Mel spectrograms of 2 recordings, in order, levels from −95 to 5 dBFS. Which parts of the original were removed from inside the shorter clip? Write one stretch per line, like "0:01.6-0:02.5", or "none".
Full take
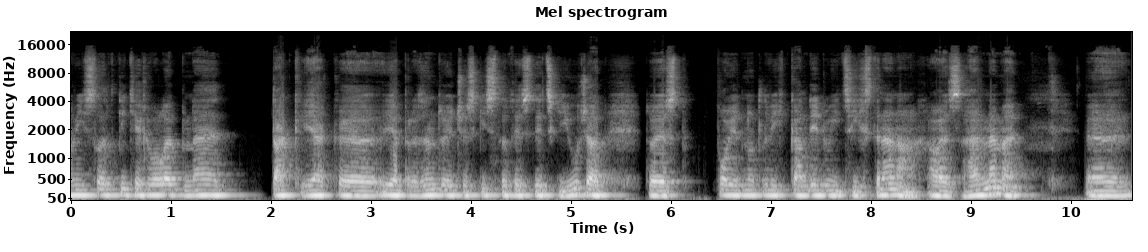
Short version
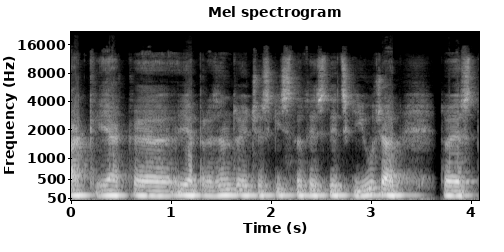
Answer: none

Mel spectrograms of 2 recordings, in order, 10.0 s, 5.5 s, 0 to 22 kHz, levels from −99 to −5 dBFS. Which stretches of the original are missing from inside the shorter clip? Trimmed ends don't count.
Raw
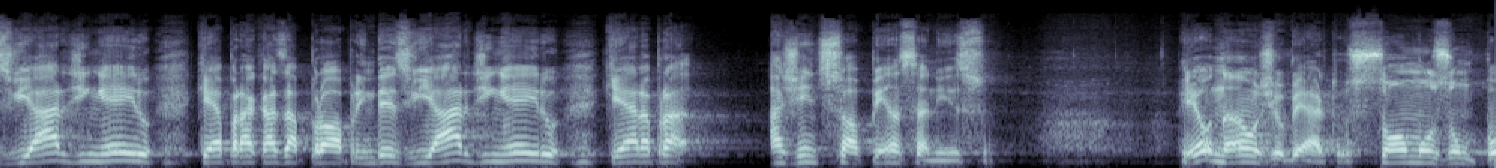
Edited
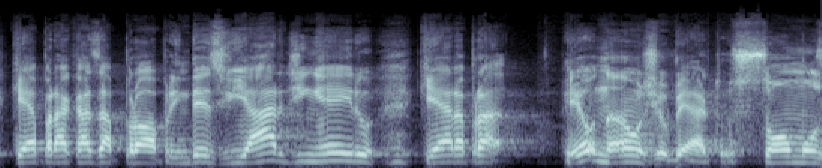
0:04.8-0:07.7

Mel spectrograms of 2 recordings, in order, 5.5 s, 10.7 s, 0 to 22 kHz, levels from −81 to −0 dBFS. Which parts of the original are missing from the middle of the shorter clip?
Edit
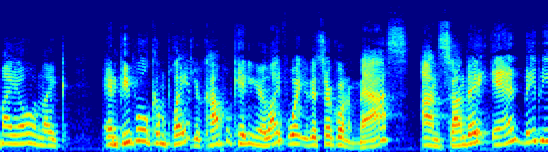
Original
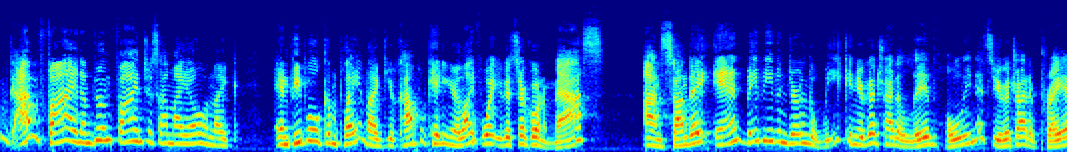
0:03.6-0:03.8
0:06.1-0:06.3

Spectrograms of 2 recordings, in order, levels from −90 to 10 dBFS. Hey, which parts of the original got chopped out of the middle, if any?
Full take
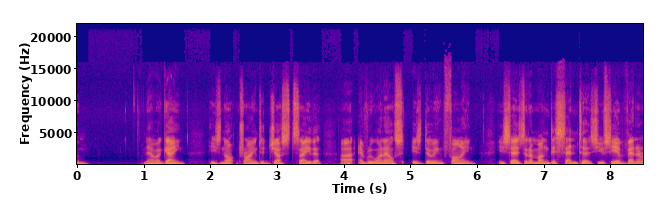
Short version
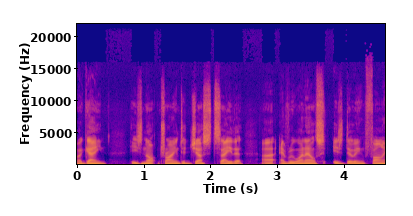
none

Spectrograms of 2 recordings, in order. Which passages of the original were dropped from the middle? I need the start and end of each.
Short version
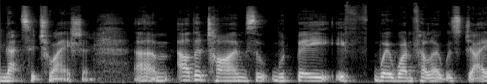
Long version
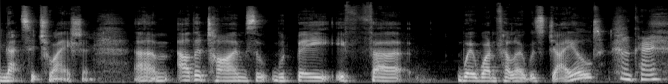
0:03.7-0:04.5

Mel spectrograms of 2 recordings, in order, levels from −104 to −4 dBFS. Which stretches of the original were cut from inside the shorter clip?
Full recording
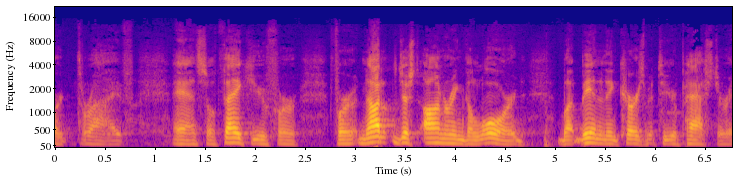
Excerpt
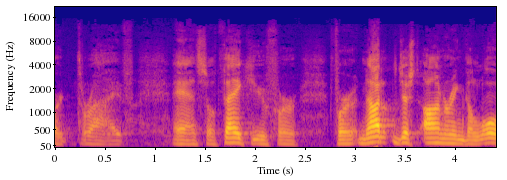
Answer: none

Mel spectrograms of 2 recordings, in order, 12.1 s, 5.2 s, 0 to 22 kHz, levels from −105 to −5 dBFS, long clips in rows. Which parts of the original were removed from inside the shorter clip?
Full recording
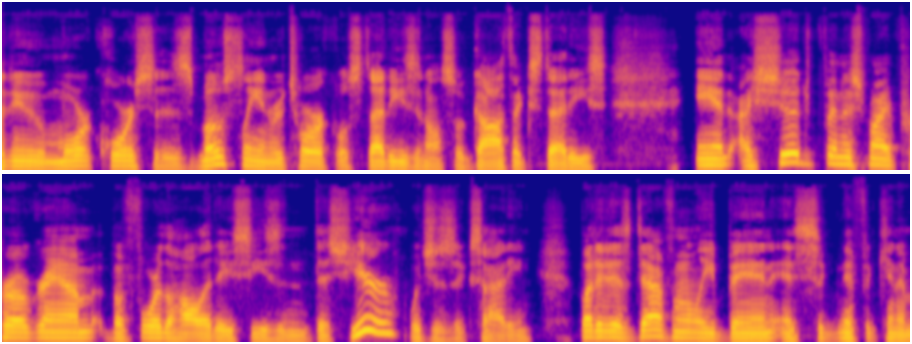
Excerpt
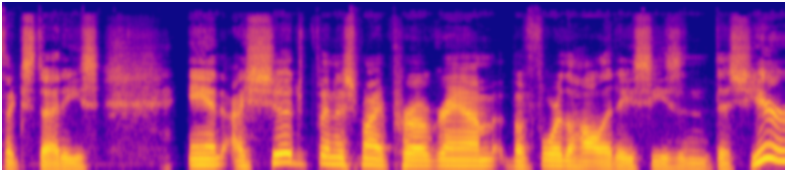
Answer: none

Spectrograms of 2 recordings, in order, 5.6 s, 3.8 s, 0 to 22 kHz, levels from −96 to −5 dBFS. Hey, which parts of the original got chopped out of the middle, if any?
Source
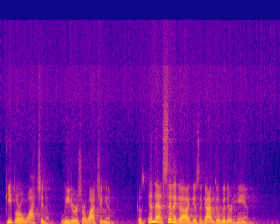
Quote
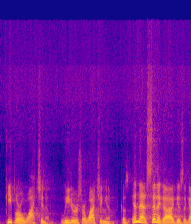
0:02.3-0:02.7

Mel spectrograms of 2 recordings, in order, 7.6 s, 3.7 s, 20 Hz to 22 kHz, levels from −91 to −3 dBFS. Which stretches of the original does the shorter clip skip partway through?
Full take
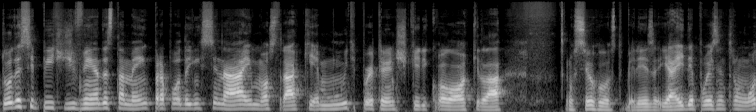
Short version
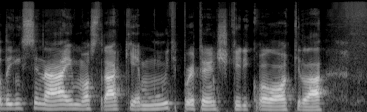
none

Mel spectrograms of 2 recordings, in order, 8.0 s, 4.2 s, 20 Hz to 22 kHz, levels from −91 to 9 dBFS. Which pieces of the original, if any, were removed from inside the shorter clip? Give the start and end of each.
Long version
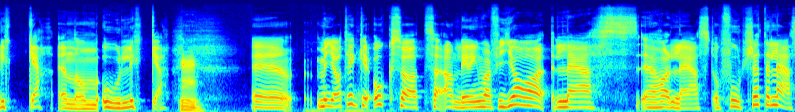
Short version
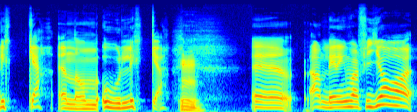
0:03.1-0:04.4

